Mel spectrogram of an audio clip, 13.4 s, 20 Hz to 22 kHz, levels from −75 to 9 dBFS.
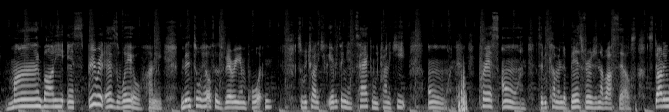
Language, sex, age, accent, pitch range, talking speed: English, female, 30-49, American, 180-235 Hz, 155 wpm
